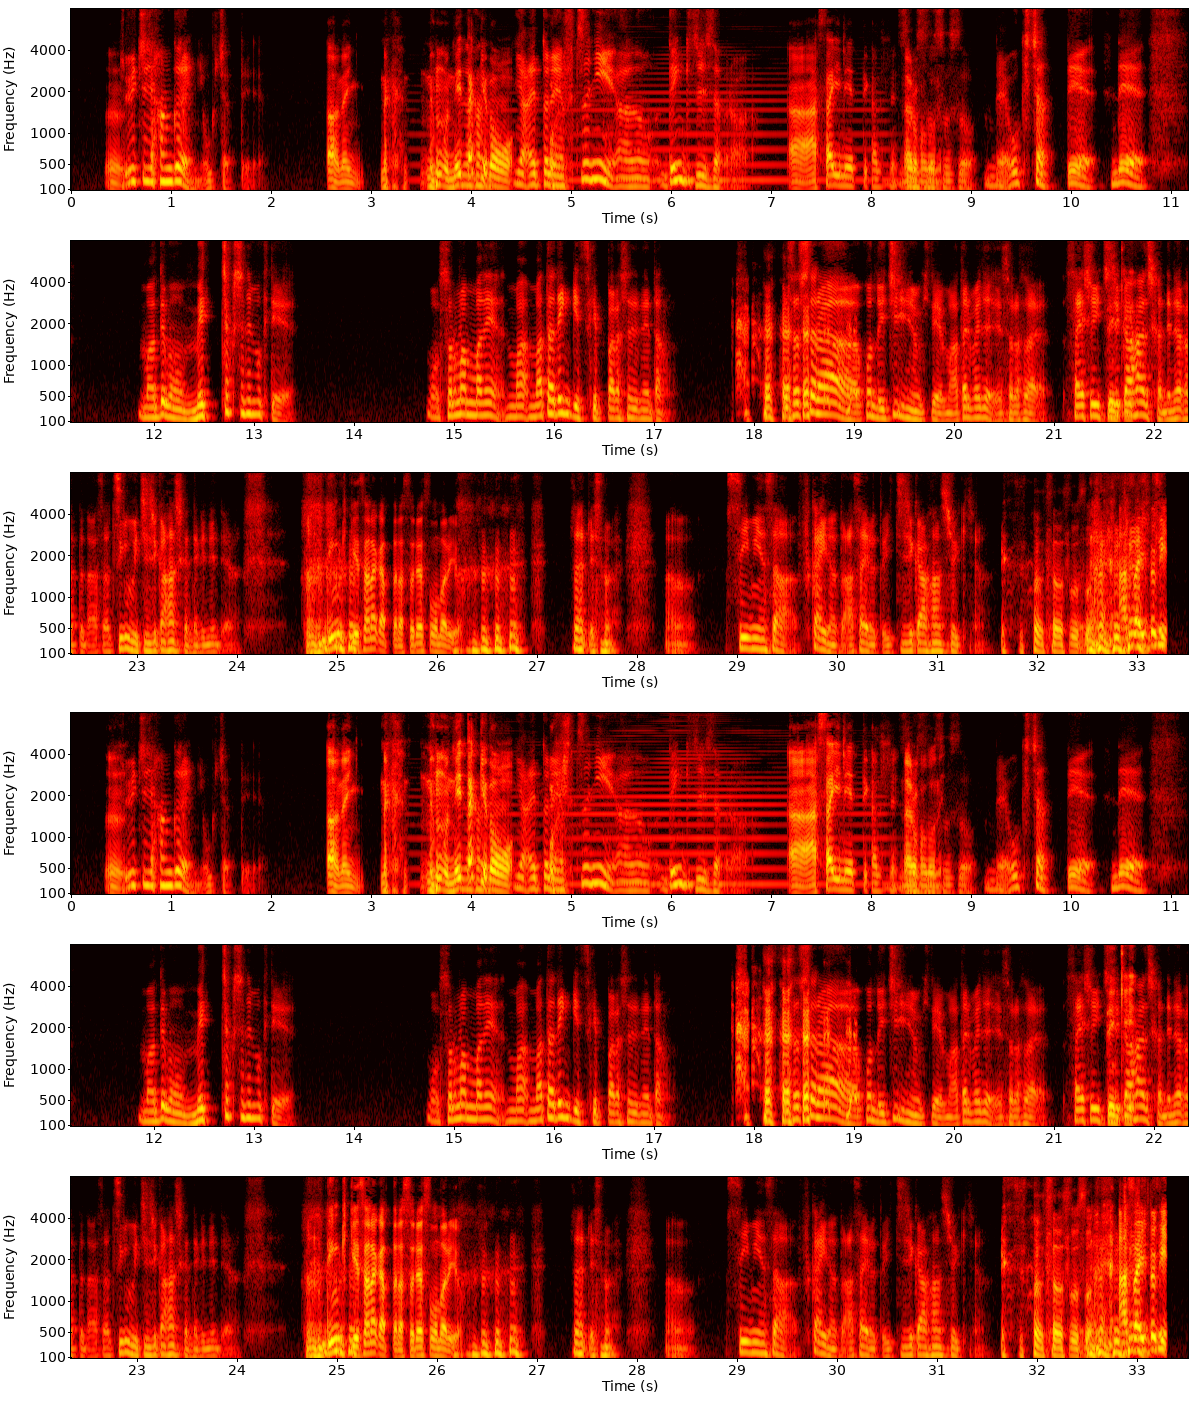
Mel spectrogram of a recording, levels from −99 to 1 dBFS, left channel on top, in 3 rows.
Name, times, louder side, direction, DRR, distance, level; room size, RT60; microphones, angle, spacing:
voice 1, 0.5-1.8 3.9-6.8 8.3-11.1 11.8-13.4 14.7-17.2 18.3-24.3 24.6-25.2 26.1-27.1 27.4-28.6 28.9-31.5 32.4-33.3, left 2 dB, 20° left, 0.5 m, -37 dB
voice 2, 2.6-4.4 4.8-4.9 7.2-8.7 17.8-18.6 18.9-19.0 21.5-21.8 24.7-26.3 31.6-33.3, right 4 dB, 55° right, 0.7 m, -33 dB
Bowed string instrument, 3.3-8.6, right 2 dB, 35° right, 2.8 m, -56 dB
head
